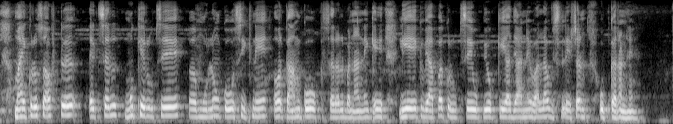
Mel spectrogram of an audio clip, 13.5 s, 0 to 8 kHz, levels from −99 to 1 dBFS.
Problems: constant background noise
